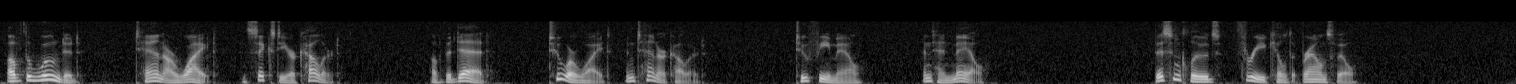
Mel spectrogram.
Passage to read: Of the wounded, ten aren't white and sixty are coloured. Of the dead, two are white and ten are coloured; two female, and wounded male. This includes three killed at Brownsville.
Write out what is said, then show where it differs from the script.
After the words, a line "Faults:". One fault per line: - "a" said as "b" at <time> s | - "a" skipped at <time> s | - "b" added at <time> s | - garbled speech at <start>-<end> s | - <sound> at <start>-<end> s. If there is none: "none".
Of the wounded, ten are white and sixty are coloured. Of the dead, two are white and ten are coloured; two female, and ten male. This includes three killed at Brownsville.
Faults:
- "aren't" said as "are" at 1.6 s
- "wounded" said as "ten" at 9.3 s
